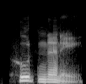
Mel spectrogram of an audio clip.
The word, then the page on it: Hootenanny: American English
